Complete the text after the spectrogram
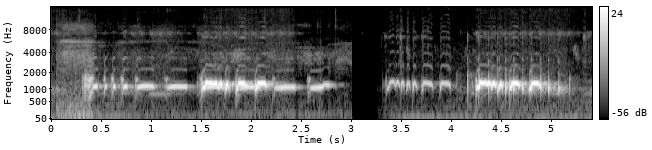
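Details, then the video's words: Local zebra dove in Indonesia, a lively singer used to coax other zebra doves into song; soft cooing trills near one pitch, rapid bubbling notes in phrases with short pauses, faint low hum behind. "Perkutut Lokal Gacor Suara Paling Ampuh Untuk Pancingan Burung Perkutut Agar Bunyi"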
